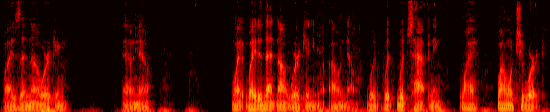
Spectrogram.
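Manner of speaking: quiet frustrated fumbling; muttering to self. Real, not acted. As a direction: troubleshoot under your breath. Fixing stream, talking to self.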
